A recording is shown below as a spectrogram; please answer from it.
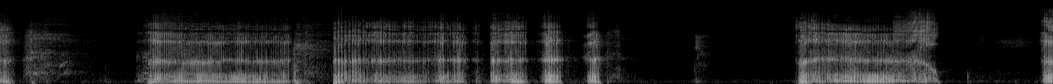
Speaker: Kick me if I snore.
